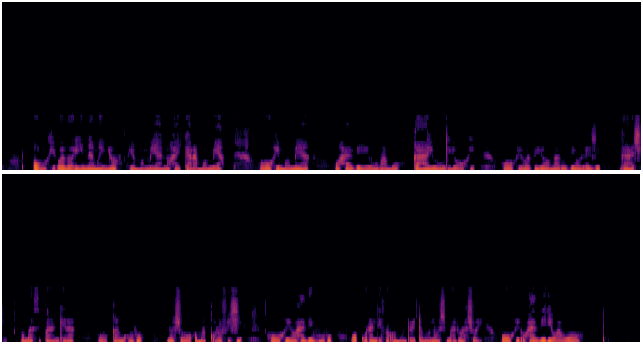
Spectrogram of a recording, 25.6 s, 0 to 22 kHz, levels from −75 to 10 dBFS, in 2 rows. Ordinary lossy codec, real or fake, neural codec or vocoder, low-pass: MP3, 32 kbps; real; none; 7.2 kHz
